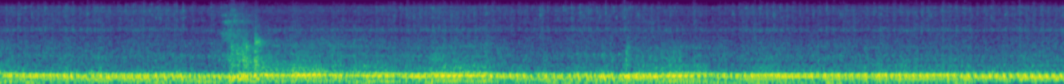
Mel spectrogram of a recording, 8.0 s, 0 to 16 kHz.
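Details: Suzuki GS550 cafe racer inline four with pod air filters partly covered in gaffer tape to cut airflow; settles into a steady, even idle without choke for the first time, confirming the pods let in too much air and need rejetting.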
